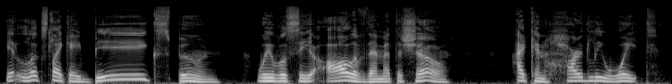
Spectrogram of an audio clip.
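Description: A man narrating a children's picture book aloud, with deliberate, expressive phrasing for young listeners. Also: on the high side, gravelly, no echo, clean studio sound. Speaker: storybook narrator.

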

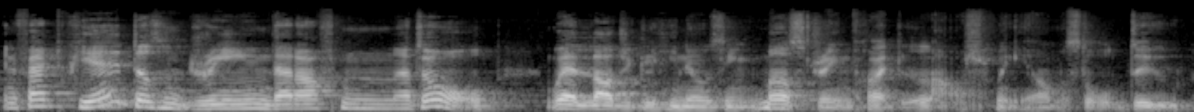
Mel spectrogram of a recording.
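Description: A man's voice: a little high, animated, normal speed, faint music behind. A man giving a scripted narration of a fantasy story.

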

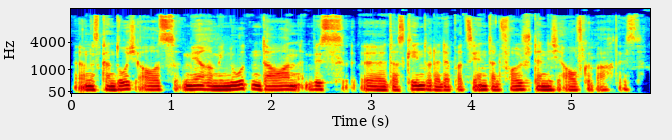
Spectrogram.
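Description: A man explains something as a medical expert in an interview. His voice is low with little rise and fall. He speaks haltingly, often searching for the next word. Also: level tone, darkish tone, soft background music.

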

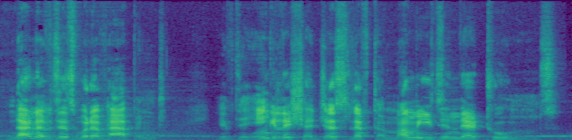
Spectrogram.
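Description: An actor playing an excitable, protective inventor in an audio drama. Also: male voice, mid-range voice, moderate pace, slight background noise. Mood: regretful, gruff. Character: excitable German inventor, protective of his robot. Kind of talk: radio adventure drama acting.

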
